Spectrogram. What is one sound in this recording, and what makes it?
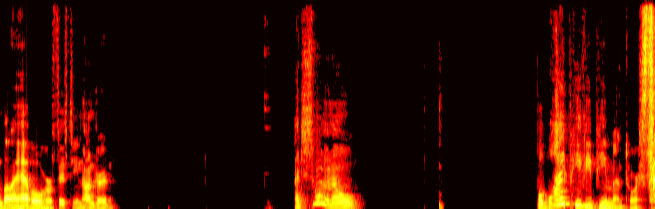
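A man talks with animation through a microphone, in short bursts.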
